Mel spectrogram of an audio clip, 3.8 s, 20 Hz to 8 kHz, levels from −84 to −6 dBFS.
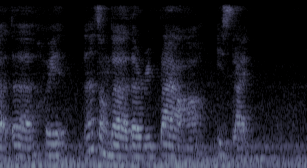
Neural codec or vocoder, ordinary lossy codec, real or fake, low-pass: none; none; real; 7.2 kHz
